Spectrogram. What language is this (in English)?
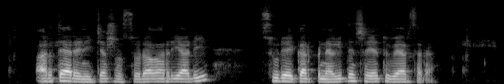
Basque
